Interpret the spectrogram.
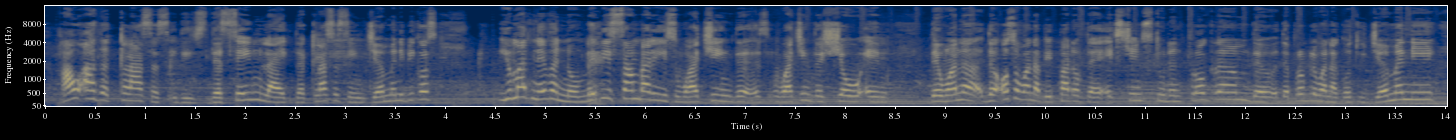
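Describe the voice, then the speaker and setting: A woman speaks at a medium pitch with lively intonation and a fairly quick pace, with noticeable background noise behind her. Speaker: TV presenter. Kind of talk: interview. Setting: on location.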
